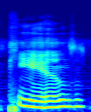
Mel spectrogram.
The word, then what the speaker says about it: Piers: front that is correct um his name is Piers Morgan just just listen to that name Piers Morgan Piers morgue Piers Morgan what's your name it's pears it's pian's what's your name that's how you pronounce his name you may know who he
